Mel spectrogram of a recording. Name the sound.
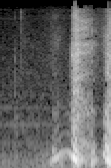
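cough and throat clearing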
